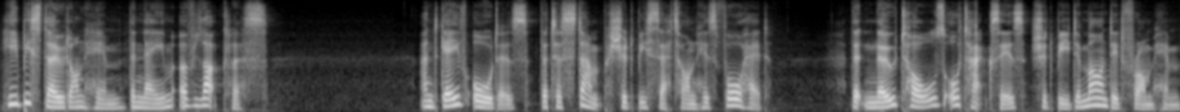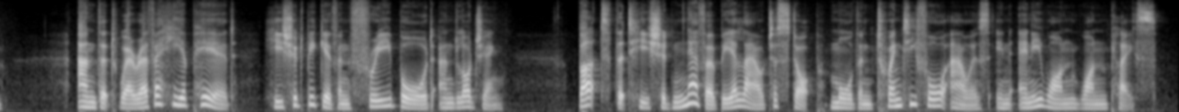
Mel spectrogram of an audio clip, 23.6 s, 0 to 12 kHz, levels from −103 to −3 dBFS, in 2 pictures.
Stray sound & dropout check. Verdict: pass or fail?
pass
